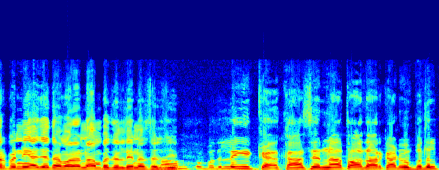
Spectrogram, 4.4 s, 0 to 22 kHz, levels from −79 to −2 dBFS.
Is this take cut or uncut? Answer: uncut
